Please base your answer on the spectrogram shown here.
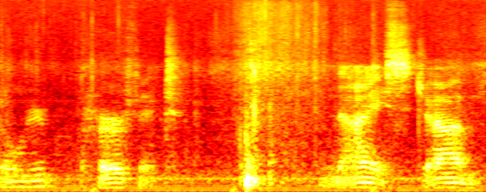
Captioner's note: cracks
